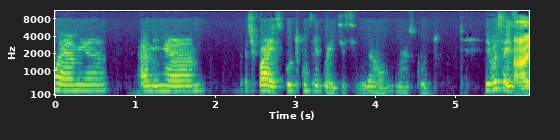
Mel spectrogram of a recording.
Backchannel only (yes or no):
no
